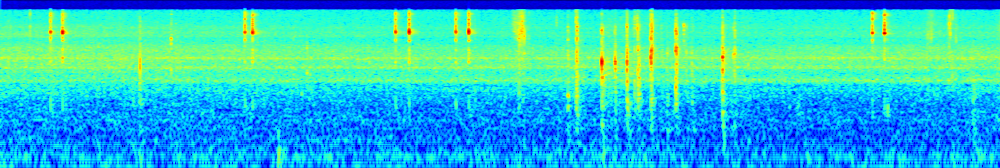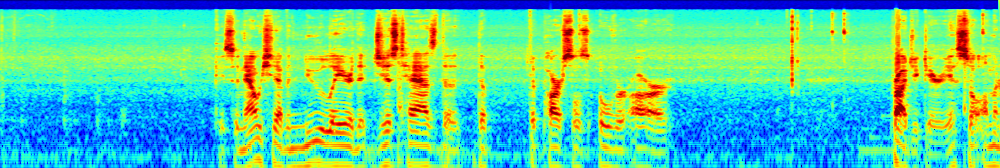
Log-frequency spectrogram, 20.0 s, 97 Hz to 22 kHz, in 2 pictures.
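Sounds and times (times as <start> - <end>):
low room hum: 0.0 - 20.0
keyboard typing: 5.7 - 7.4.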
